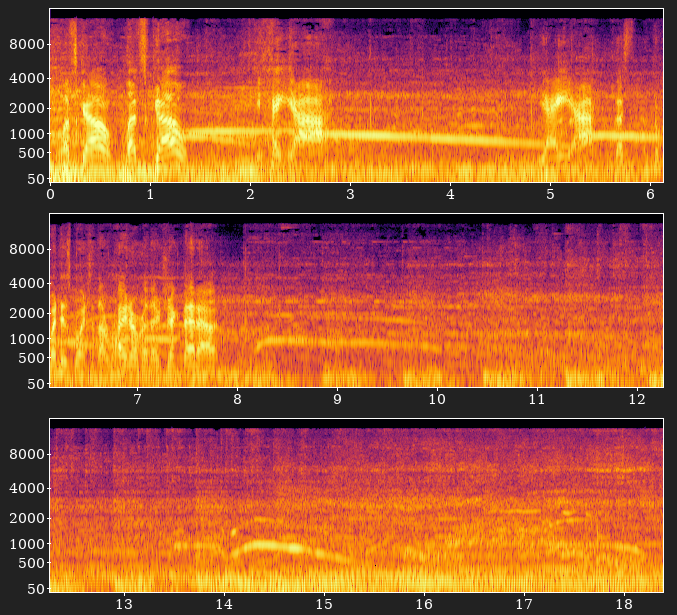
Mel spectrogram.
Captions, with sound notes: Let's go, let's go. Yay, yeah! Yay, yeah! The wind is going to the right over there. Check that out. (cheers and clapping) (upbeat music) (cheers)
